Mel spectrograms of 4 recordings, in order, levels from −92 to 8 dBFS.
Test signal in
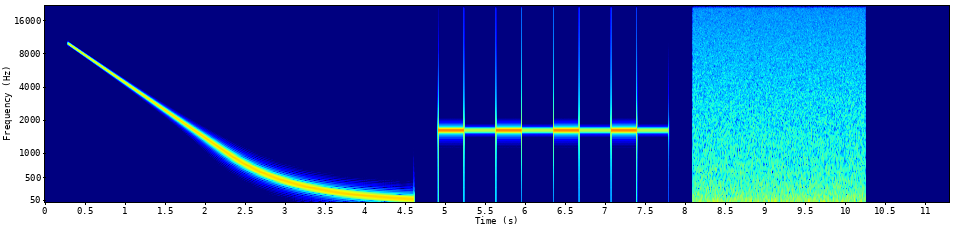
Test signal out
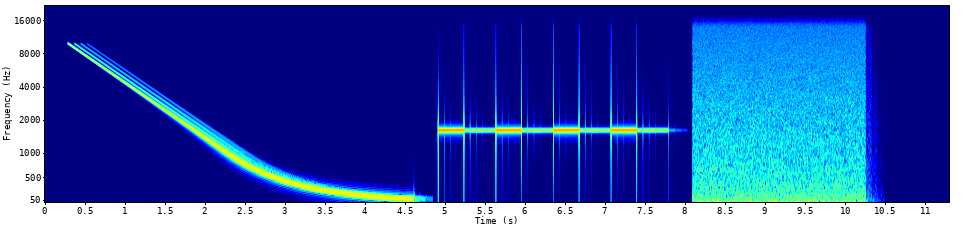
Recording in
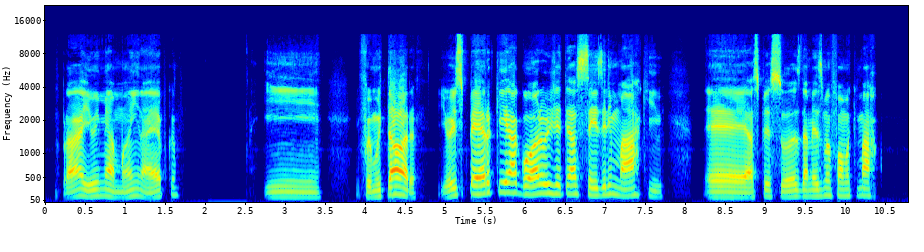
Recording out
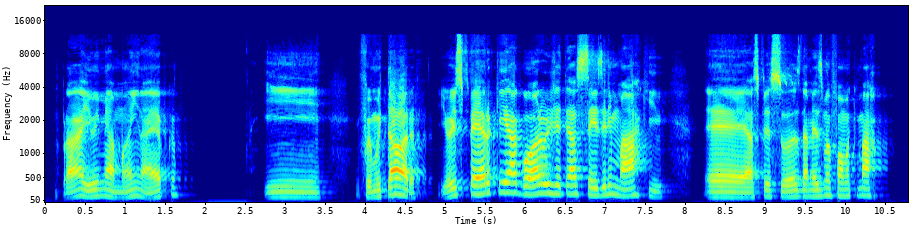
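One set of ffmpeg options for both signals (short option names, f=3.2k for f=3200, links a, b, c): -filter_complex "[0:a]asplit=2[a][b];[b]aecho=0:1:78|156|234:0.1|0.043|0.0185[c];[a][c]amix=inputs=2:normalize=0,aresample=32000,aresample=44100,volume=-3.5dB"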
